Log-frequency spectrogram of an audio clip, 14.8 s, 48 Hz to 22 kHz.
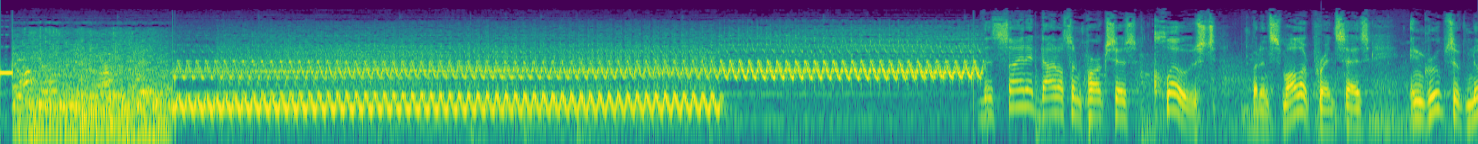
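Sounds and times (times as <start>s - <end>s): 
speech: 0.1s - 2.4s, 9.9s - 14.7s
police car siren at Malibu Pier: 1.7s - 10.0s.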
